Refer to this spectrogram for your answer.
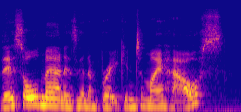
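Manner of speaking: normal talking voice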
